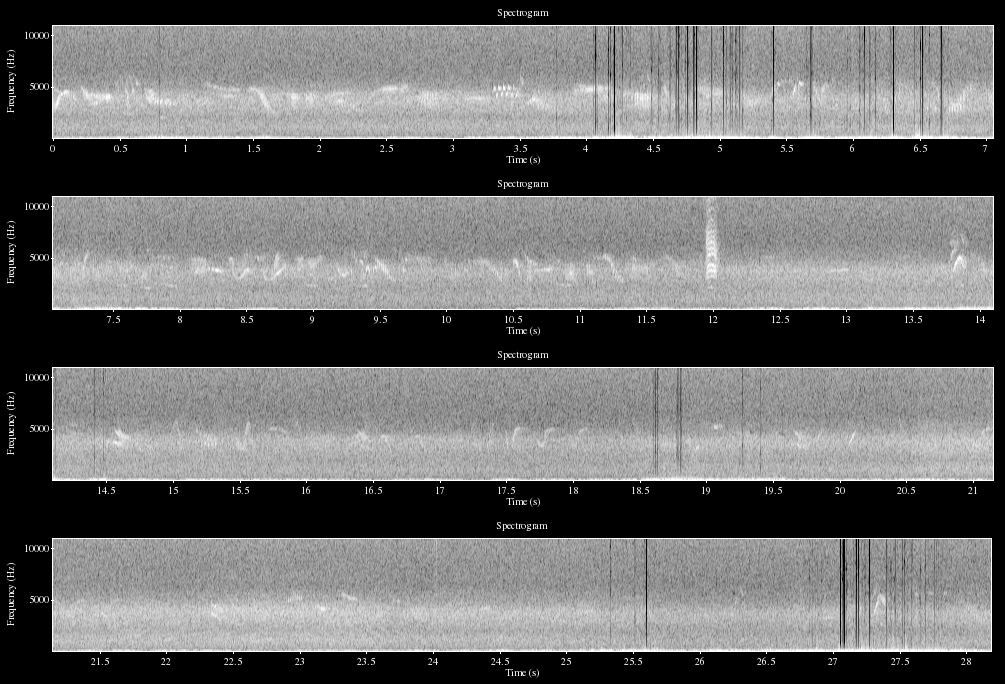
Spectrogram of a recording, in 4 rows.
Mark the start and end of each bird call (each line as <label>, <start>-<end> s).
Eurasian Skylark (Alauda arvensis), 0.0-11.8 s
Hawaii Amakihi (Chlorodrepanis virens), 11.9-12.0 s
Hawaii Amakihi (Chlorodrepanis virens), 13.7-13.9 s
House Finch (Haemorhous mexicanus), 14.5-14.6 s
Eurasian Skylark (Alauda arvensis), 14.9-15.6 s
Hawaii Amakihi (Chlorodrepanis virens), 17.5-18.1 s
Hawaii Amakihi (Chlorodrepanis virens), 21.0-21.7 s
Eurasian Skylark (Alauda arvensis), 22.9-23.4 s
Hawaii Amakihi (Chlorodrepanis virens), 27.2-27.4 s
Eurasian Skylark (Alauda arvensis), 27.9-28.1 s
